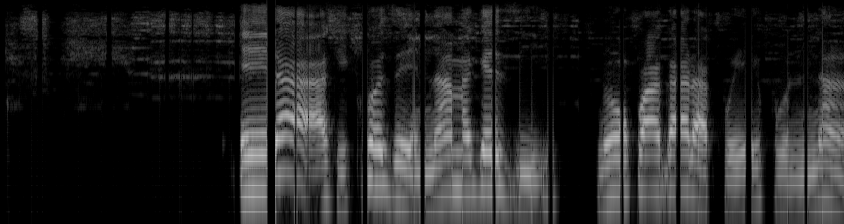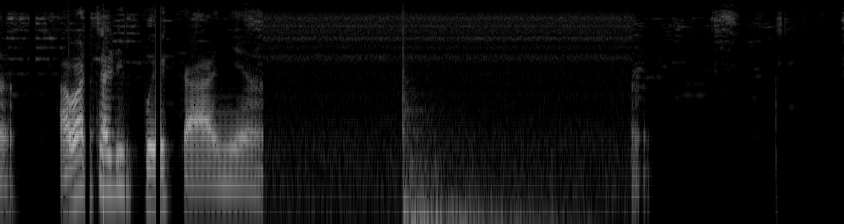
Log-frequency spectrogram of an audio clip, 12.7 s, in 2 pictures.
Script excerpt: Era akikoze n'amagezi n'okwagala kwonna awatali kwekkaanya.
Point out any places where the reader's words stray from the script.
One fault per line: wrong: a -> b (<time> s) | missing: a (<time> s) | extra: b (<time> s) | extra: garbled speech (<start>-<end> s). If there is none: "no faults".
extra: kwe (5.4 s)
